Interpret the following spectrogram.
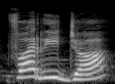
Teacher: را کو باریک پڑھیں گے. را کے نیچے زیر ہے. جا کو لمبا کیا.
